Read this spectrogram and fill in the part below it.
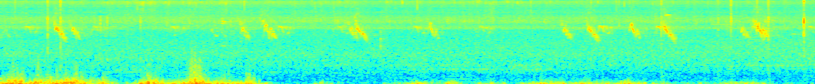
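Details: A downy woodpecker hammers at peanuts with loud, muffled thuds in quick bursts for the first two and a half seconds, then fainter scattered taps. Other birds keep up high, sliding chirps in the background.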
